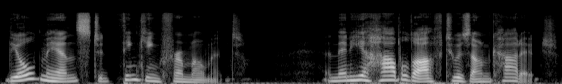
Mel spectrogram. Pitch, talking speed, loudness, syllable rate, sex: 165 Hz, 180 wpm, -21 LUFS, 4.7 syllables/s, female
